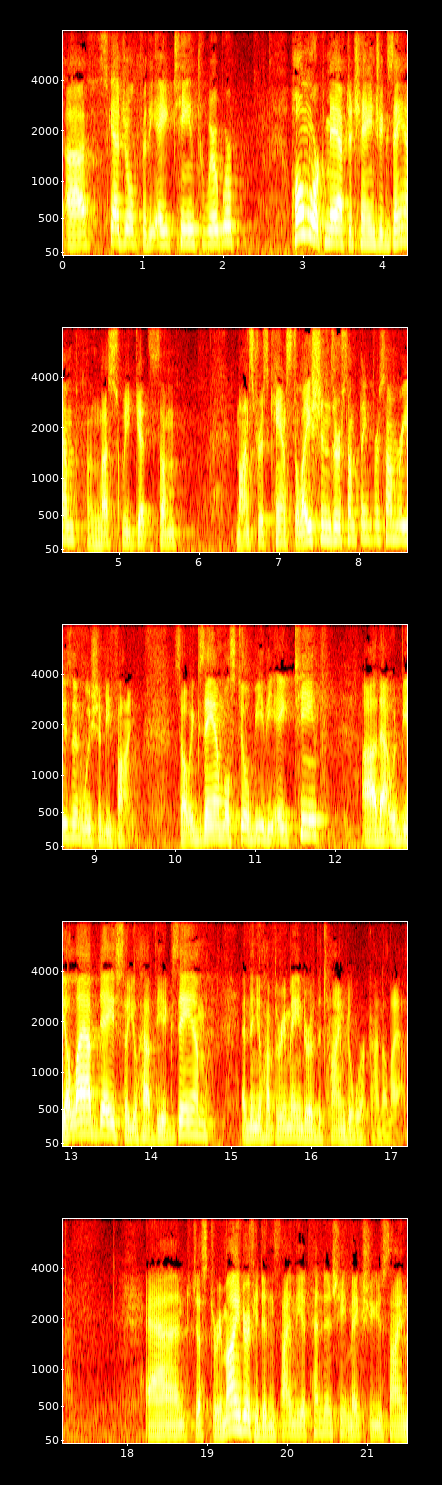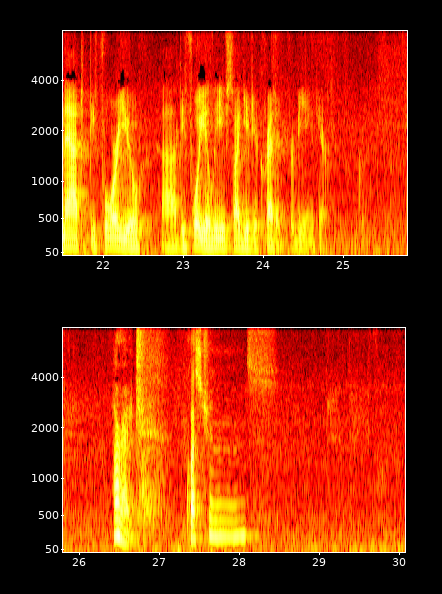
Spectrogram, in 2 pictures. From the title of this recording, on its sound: Live Class Lecture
